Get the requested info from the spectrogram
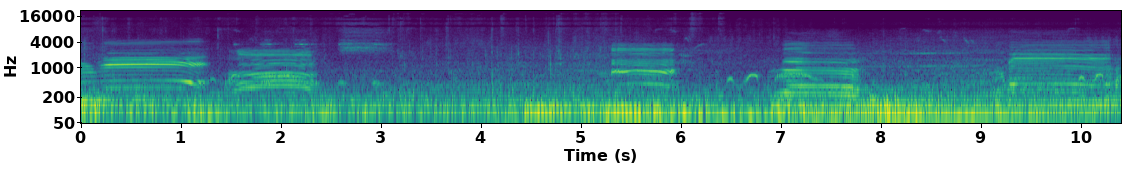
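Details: Dozens of tame cattle herded over a river bridge on their morning walk to a village field; drawn-out harmonic moos from several animals follow one another at short intervals, with steady low rumble and faint hiss beneath.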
